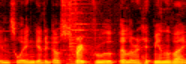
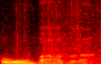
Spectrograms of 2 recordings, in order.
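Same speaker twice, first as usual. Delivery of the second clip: failed, unprojected put-on smooth voice, falling short; 4 dB quieter than usual.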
